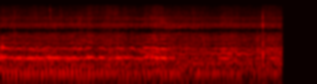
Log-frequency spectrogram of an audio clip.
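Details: Honey bees at a hive being caught for domestication; a steady, dense humming drone with tonal bands runs throughout, then ends abruptly near the end.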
